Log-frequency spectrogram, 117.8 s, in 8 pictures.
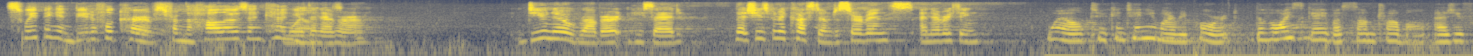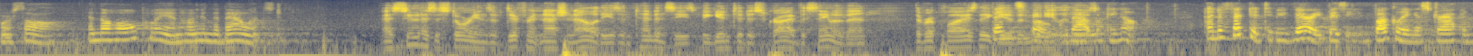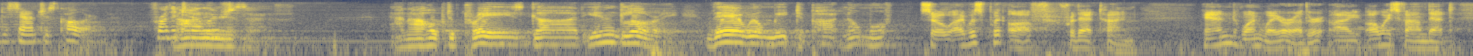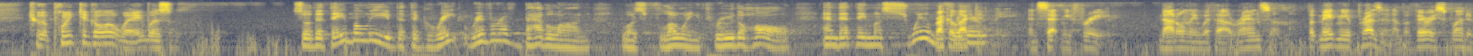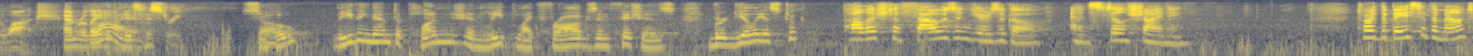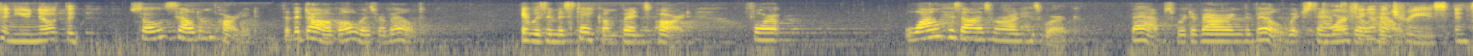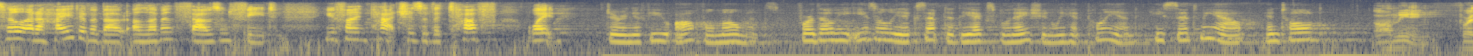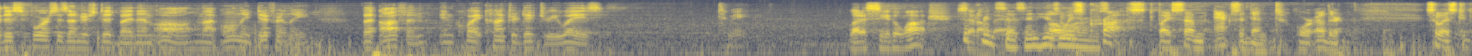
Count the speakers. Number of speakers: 9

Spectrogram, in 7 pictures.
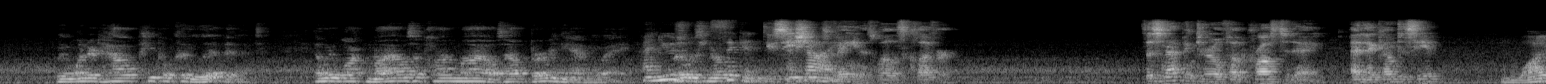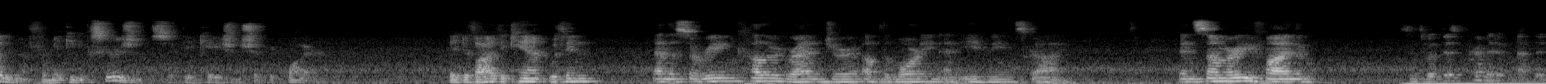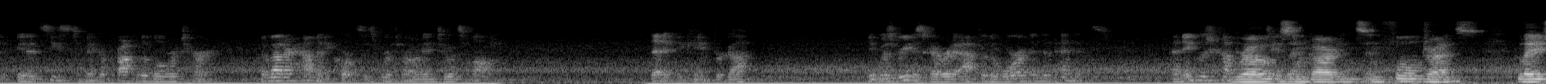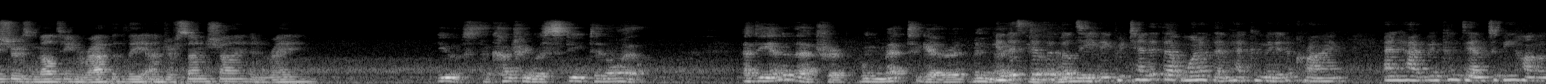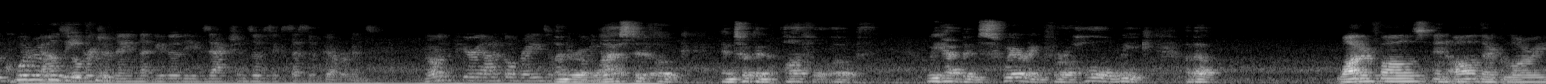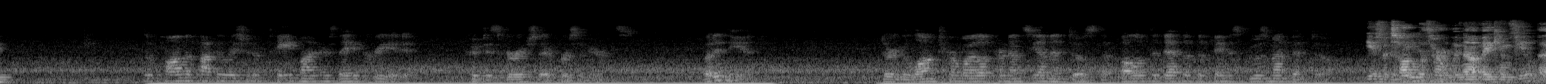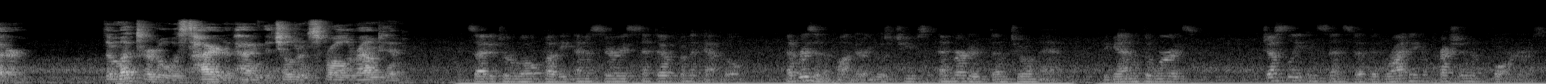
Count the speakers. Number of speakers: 6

